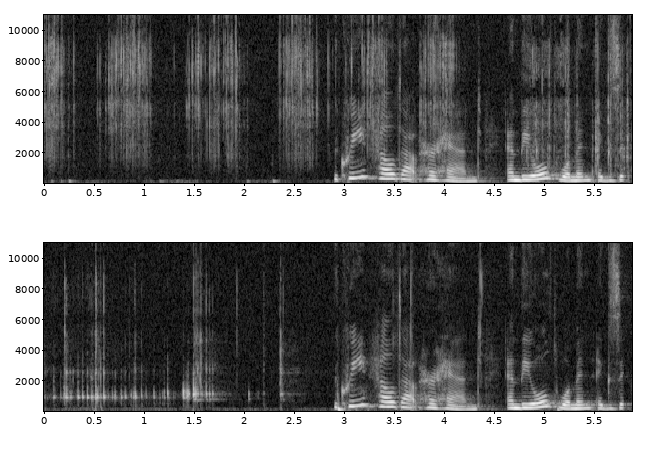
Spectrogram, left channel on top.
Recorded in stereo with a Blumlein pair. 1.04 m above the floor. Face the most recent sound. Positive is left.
turn(degrees=0)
